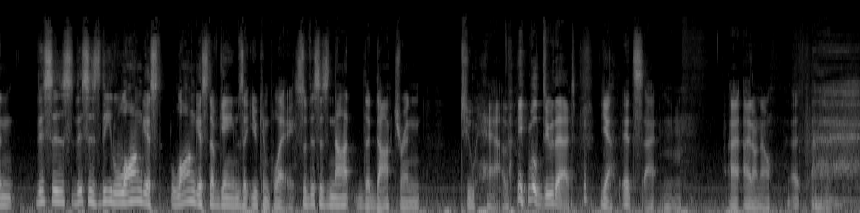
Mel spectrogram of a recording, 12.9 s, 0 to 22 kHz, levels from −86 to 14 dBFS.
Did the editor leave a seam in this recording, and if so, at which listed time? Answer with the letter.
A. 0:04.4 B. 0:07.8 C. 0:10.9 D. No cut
B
